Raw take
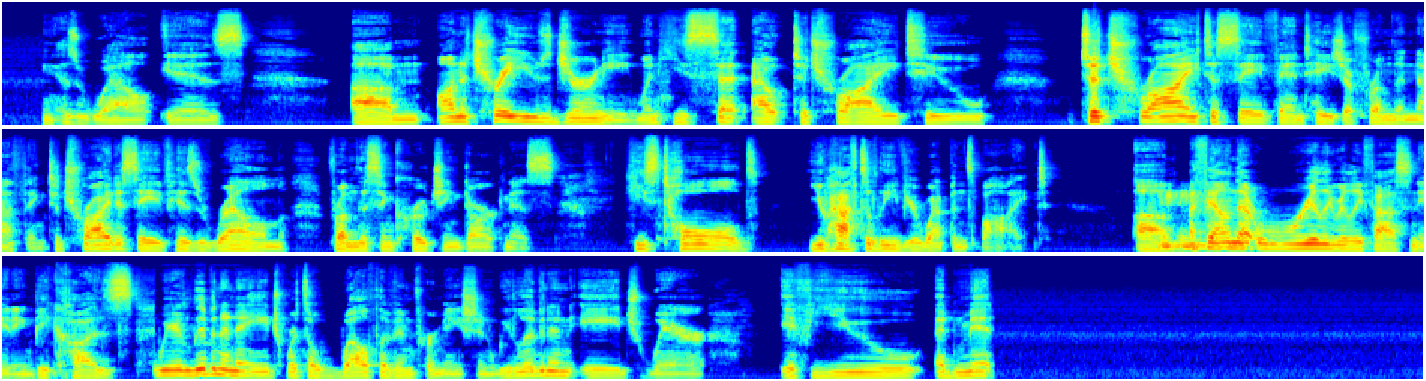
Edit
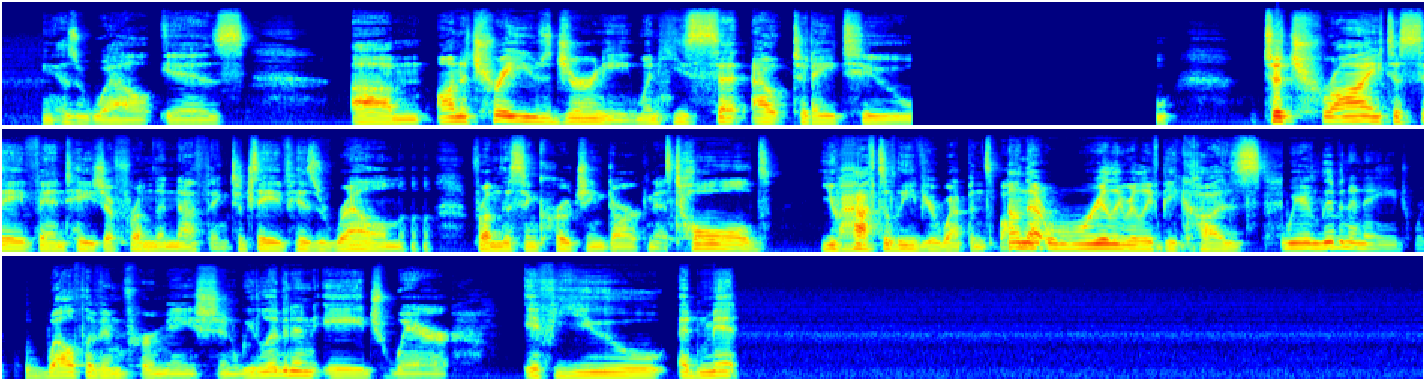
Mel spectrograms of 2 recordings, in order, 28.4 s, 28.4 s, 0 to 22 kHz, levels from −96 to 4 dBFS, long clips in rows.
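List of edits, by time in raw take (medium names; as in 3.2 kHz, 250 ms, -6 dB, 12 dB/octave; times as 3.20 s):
5.40–5.82 s: delete
6.48 s: insert silence 1.64 s
9.93–10.35 s: delete
11.33 s: stutter 0.08 s, 3 plays
12.95–13.83 s: delete
15.01 s: stutter 0.02 s, 3 plays
16.07–17.59 s: delete
18.58–19.14 s: delete
19.79–21.08 s: studio fade out
21.66–22.16 s: stretch 1.5×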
